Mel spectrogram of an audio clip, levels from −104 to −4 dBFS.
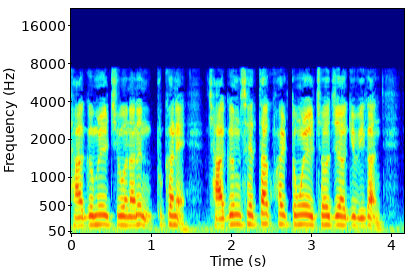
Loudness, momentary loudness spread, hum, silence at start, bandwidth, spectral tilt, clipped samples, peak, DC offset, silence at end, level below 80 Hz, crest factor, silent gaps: -25 LUFS; 4 LU; none; 0 s; 7.4 kHz; -4 dB/octave; under 0.1%; -8 dBFS; under 0.1%; 0.15 s; -52 dBFS; 16 dB; none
